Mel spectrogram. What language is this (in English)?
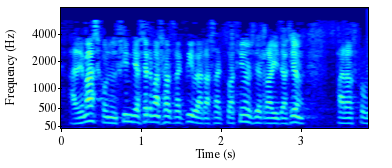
Spanish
